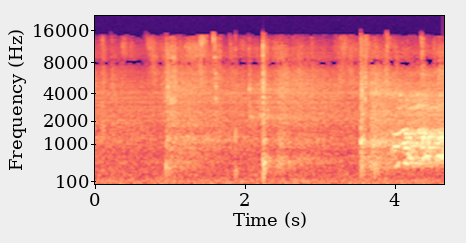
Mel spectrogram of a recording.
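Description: Tennis rackets strike a ball back and forth, echoing in a large hall.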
